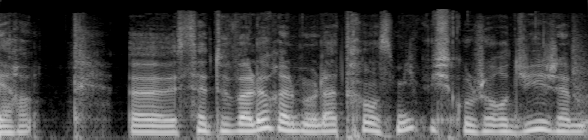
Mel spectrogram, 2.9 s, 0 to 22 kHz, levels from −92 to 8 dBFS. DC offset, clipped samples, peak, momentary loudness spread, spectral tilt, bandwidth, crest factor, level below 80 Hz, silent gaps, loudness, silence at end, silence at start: under 0.1%; under 0.1%; -2 dBFS; 10 LU; -6.5 dB/octave; 16.5 kHz; 16 dB; -44 dBFS; none; -18 LUFS; 0 s; 0 s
